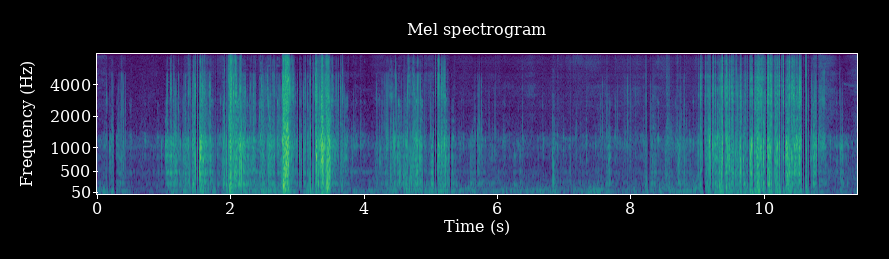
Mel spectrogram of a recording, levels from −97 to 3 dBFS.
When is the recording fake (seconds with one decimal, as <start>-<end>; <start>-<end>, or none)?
5.4-10.5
